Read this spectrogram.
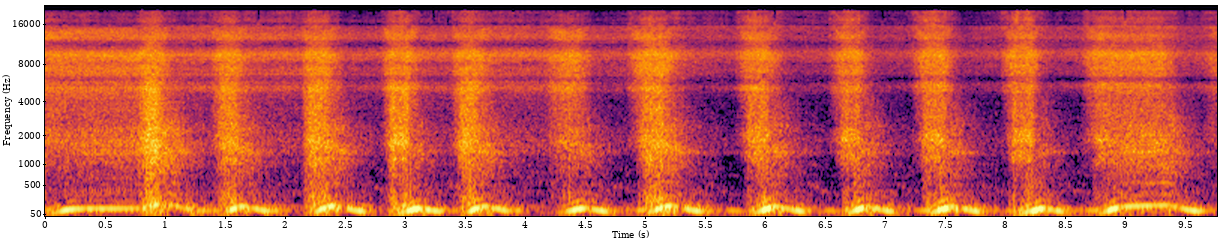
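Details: Experimental aircraft engine with Rotec TBI, primed and purged, throttle cracked slightly, mixture full rich: catches cleanly, settles to steady run with even rhythmic pulse about 85 a minute; sounds healthy.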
